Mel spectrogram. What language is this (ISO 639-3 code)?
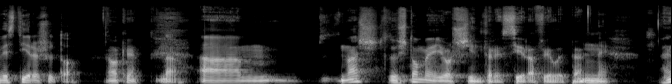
hrv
